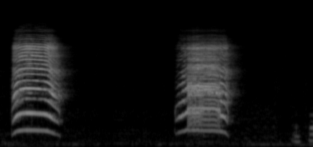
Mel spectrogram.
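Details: Goat being castrated lets out two loud, nasal bleats about two seconds apart, the second rougher, followed by a faint short sound at the end.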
